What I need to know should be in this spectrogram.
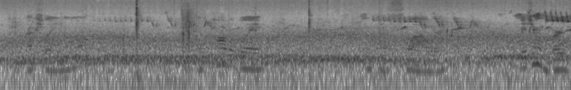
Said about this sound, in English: These are birds in the fence.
